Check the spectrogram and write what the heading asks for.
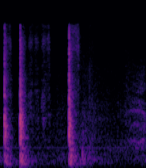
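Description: Pen writing on an interactive display's screen: three short, faint strokes, the last about a second in.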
